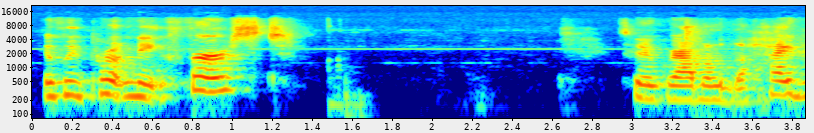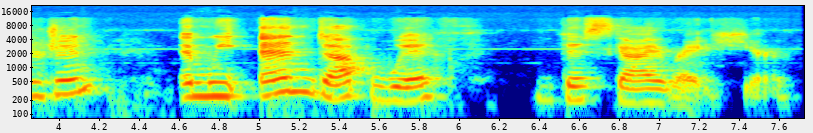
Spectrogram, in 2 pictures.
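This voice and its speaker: A woman's voice: on the high side, expressive, unhurried, long pauses, darkish tone. A woman giving a recorded chemistry lecture while drawing, explaining step by step, her voice a little worn from coughing. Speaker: chemistry teacher.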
